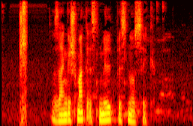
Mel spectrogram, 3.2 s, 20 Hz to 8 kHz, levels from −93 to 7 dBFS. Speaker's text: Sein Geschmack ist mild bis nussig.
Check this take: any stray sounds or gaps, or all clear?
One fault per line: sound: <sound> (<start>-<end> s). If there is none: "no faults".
sound: laugh (0.3-0.5 s)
